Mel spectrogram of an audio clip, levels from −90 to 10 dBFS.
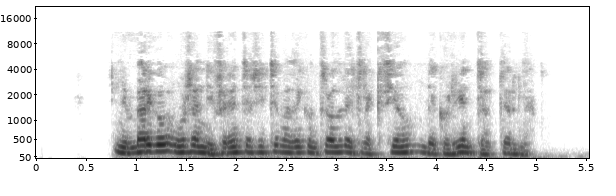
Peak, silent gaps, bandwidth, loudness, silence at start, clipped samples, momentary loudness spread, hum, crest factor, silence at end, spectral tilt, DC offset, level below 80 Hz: -2 dBFS; none; 5.4 kHz; -17 LUFS; 0.8 s; under 0.1%; 11 LU; none; 14 dB; 0.6 s; -10 dB/octave; under 0.1%; -46 dBFS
